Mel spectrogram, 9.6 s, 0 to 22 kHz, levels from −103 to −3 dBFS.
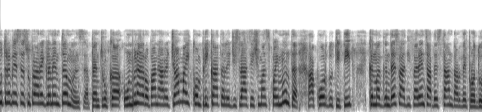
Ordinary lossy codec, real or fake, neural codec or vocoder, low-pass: none; fake; codec, 16 kHz, 4.8 kbps, FACodec; 7.2 kHz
